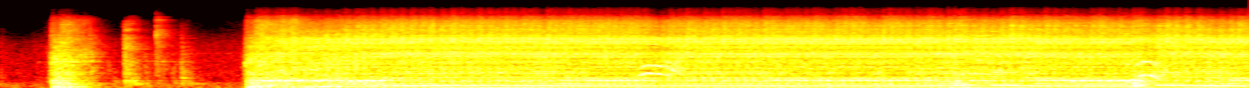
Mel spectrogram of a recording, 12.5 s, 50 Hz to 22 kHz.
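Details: Suzuki RM125 two-stroke first start after full bike and engine rebuild, new spark plug fitted, smoky: a few kicks, then it catches and holds a steady crisp ring-ding idle with odd blips. Normal idle.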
